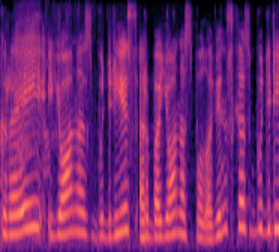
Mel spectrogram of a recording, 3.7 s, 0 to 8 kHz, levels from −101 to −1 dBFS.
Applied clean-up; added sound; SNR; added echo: none; none; none; none.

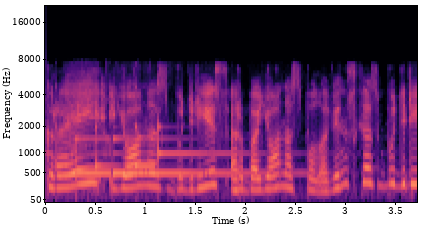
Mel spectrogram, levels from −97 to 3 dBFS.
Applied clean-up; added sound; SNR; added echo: none; Guitar; 4 dB; none.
